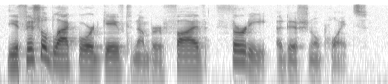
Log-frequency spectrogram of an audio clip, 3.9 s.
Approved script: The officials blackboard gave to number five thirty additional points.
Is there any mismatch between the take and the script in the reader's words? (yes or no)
yes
